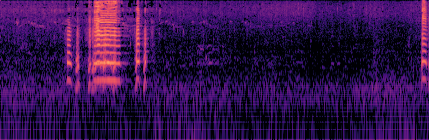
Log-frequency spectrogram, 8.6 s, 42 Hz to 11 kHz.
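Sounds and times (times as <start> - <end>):
black swan Cygnus atratus honking: 1.3 - 3.1, 8.4 - 8.5.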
